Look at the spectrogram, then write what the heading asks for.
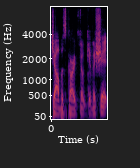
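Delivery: ordinary talk, nothing marked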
